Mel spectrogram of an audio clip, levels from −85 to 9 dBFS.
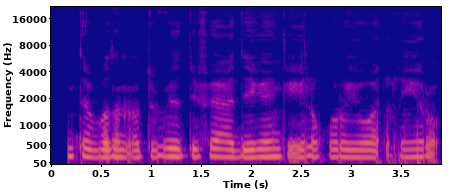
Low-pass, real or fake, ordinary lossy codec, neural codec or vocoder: none; real; none; none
